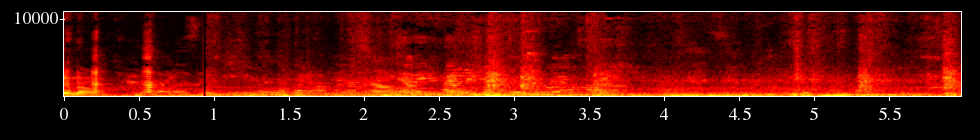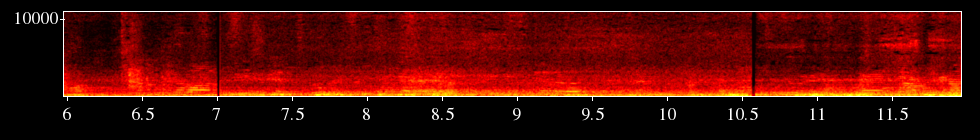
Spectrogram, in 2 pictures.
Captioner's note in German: Fahrgeräusche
